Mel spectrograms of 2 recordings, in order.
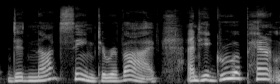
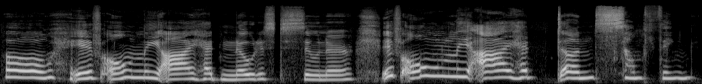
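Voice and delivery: higher hammed-up regret; imitating Rat's future remorse; mock lament; 10 semitones higher than usual. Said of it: "you may be saying to yourself".

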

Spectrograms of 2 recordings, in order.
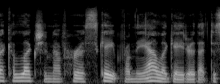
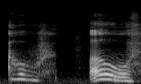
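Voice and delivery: mild frightened oh oh, rising then loud; alarmed cry; 5 semitones higher, 4 dB louder than usual. A narrator's reading. Grace cries out as the boat lurches to a halt, alarmed. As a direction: gasp out in alarm at the jolt. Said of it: "cried Grace".

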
